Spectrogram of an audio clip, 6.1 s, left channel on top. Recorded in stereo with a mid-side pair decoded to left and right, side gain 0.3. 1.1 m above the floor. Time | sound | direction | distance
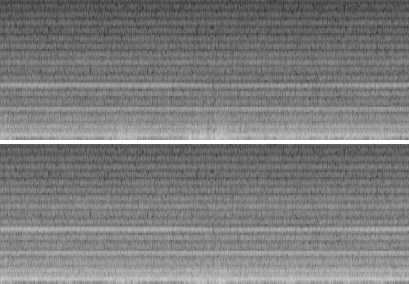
0.0 | a machine running | 55° right | ?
